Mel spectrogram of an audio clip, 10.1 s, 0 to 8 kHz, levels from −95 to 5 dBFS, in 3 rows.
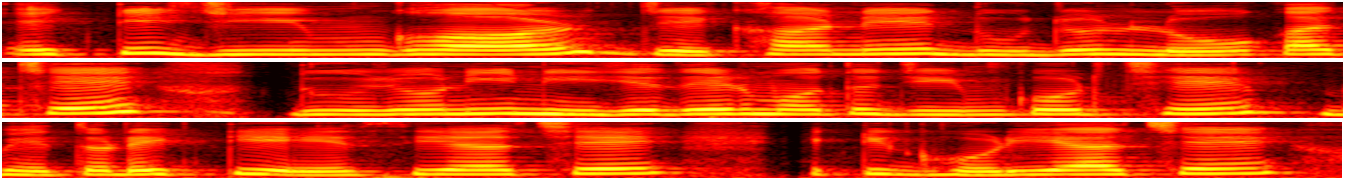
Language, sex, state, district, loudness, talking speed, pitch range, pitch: Bengali, female, West Bengal, Kolkata, -22 LUFS, 115 wpm, 215-250 Hz, 225 Hz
